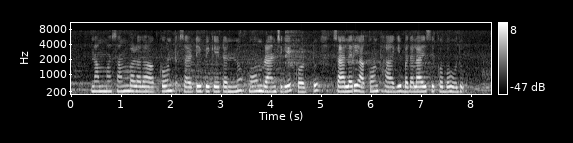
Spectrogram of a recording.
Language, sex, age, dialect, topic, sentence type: Kannada, female, 18-24, Mysore Kannada, banking, statement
